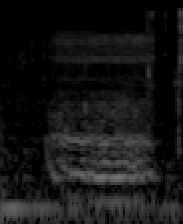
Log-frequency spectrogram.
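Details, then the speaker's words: A sleeping puppy's soft, low, rumbling snores, heard over room noise and getting louder. "now that I know it's that one um you can hear the puppy snores now it's getting louder"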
